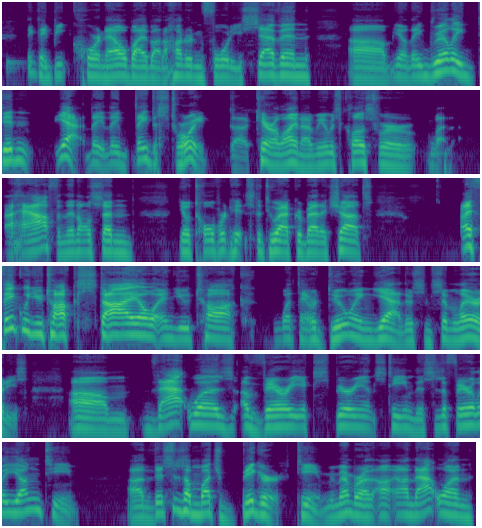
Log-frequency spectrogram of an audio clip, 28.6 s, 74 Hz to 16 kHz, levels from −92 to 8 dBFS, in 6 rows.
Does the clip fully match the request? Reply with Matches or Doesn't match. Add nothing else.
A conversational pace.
Matches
